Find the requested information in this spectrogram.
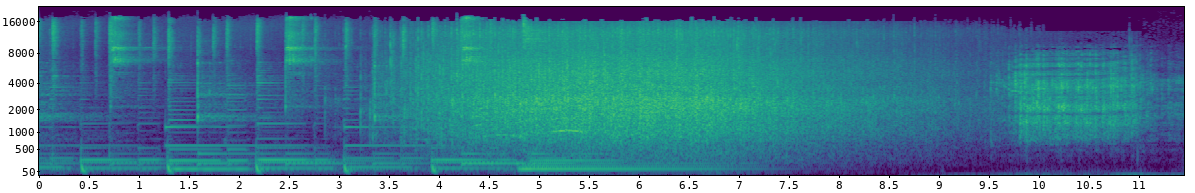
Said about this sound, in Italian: E applausi anche dallo studio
